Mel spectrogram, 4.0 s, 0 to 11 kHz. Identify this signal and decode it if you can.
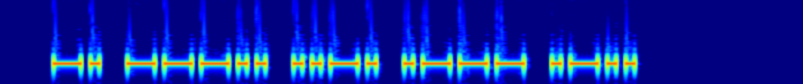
Morse code, heard as a keyed tone, about 27 wpm, 700 Hz. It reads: N8FJL
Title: Speed Racing - USA 1x3 Call Signs 22wpm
